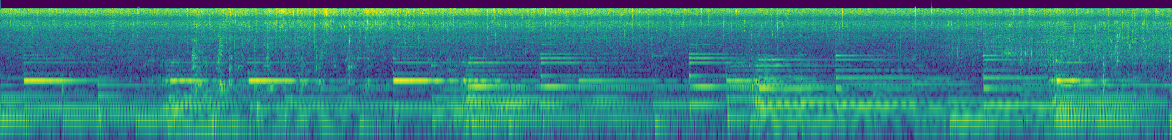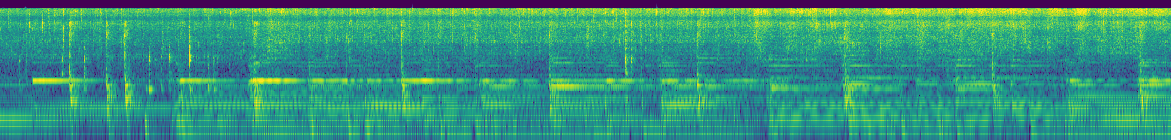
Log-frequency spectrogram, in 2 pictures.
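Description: Food sizzling as it fries in oil, with scattered crackles, under background music with a simple melody. The sizzle grows louder and busier about halfway through.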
